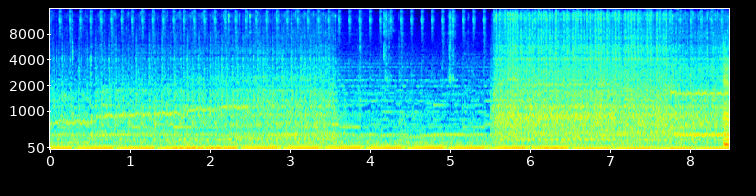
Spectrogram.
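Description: An electric sewing machine chain piecing fabric wedges for a quarter Dresden quilt block runs in a steady, close, loud whir with no talking, pausing briefly in the middle before stitching continues.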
